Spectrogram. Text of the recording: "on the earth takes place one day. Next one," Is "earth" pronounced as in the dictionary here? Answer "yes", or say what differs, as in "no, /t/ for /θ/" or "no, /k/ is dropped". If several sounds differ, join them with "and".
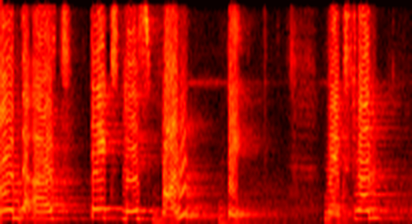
no, /t/ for /θ/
